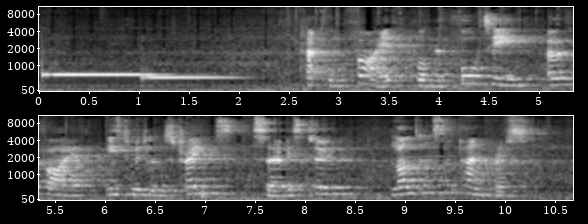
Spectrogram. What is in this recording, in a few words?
Station Announcement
